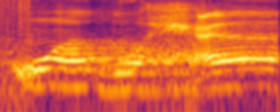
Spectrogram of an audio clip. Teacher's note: Sedangkan ha adalah aqsal halqi, tenggorokan yang bawah.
